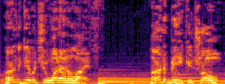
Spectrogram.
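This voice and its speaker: High-pitched guy doing a motivational speech, punchy repeated lines, loud music under it. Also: normal speed. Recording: speech clip over music.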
